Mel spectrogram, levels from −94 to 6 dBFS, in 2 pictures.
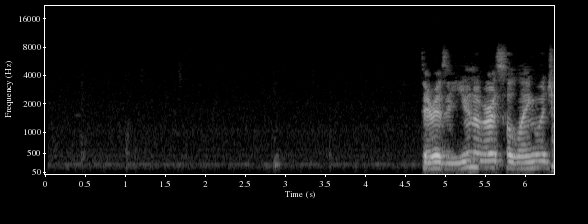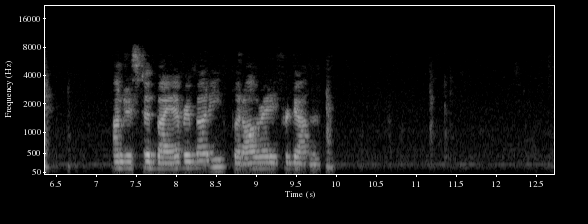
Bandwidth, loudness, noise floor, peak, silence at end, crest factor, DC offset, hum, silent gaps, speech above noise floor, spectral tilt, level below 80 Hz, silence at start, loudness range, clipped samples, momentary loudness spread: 8.4 kHz; -31 LUFS; -73 dBFS; -12 dBFS; 2.8 s; 24 dB; under 0.1%; none; none; 42 dB; -4.5 dB/octave; -78 dBFS; 4.7 s; 10 LU; under 0.1%; 11 LU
